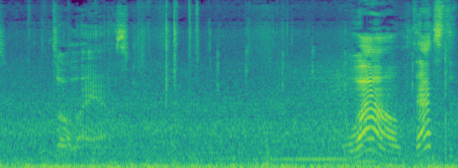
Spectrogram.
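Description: Steady low road rumble from inside a moving vehicle on a mountain grade as a truck drives ahead, continuous and loud, with people talking over it.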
